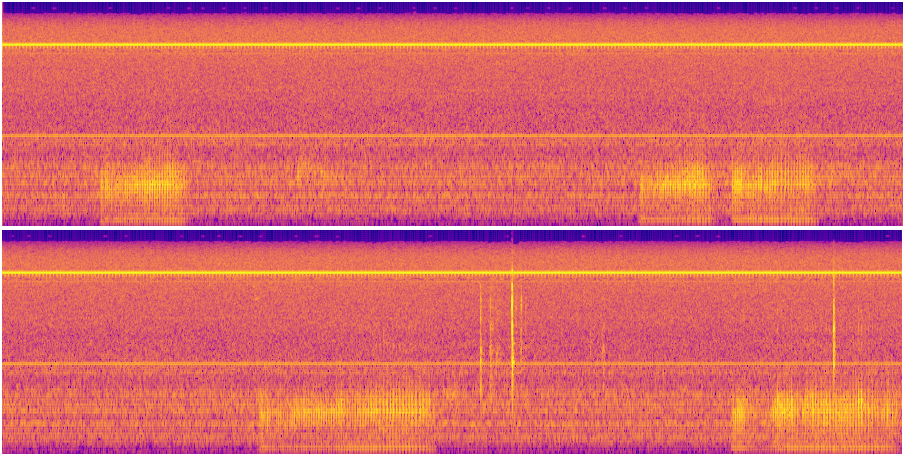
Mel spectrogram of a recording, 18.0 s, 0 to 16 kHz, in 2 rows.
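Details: Female pug sleeping and snoring: rumbling, fluttery snores on about four breaths in 18 seconds, with a steady background hum.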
